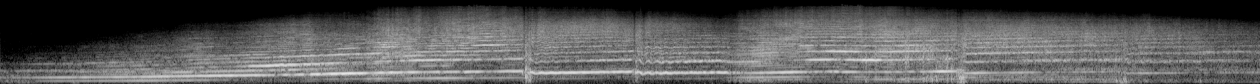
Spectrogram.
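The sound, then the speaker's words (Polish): A racing car accelerates hard, its loud engine whine climbing steadily in pitch, broken by several brief dips as it changes gear. “Samochód wyścigowy.”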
